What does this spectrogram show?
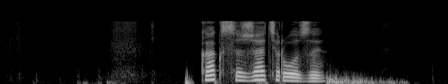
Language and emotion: Russian, neutral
